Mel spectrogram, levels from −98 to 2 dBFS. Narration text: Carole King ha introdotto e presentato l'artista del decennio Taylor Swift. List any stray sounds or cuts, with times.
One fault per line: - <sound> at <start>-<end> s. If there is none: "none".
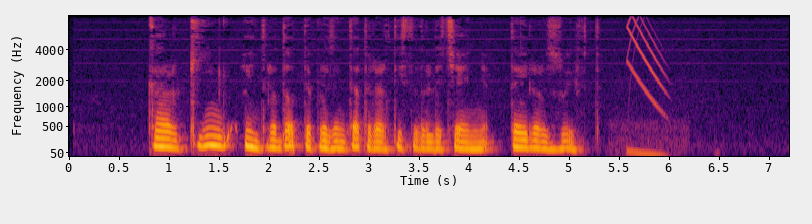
- chirp at 5.6-6.0 s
